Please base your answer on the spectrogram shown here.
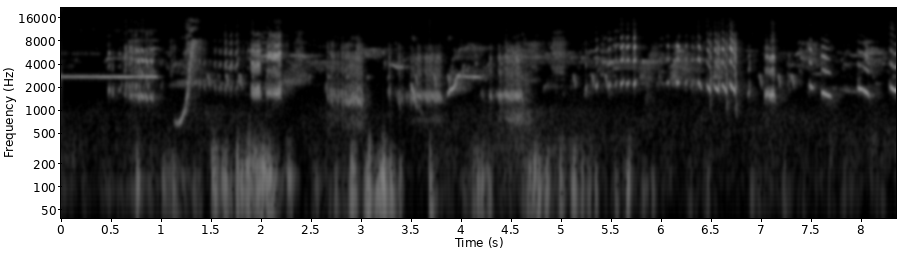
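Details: Feeder camera in Australia catches a lorikeet feeding frenzy: busy overlapping chirps, whistles and shrill screeches from several birds, with steady thumping and scuffling at the feeder.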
